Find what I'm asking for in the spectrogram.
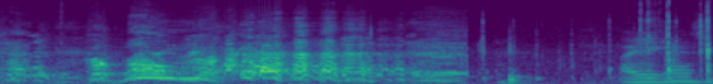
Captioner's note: laughs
